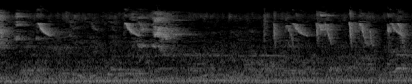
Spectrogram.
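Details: Bar-winged prinia, a young bird after hand-feeding, starting to find its voice: a few downslurred high whistled notes, then a quicker series of sharp chirps, over a steady low hum.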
